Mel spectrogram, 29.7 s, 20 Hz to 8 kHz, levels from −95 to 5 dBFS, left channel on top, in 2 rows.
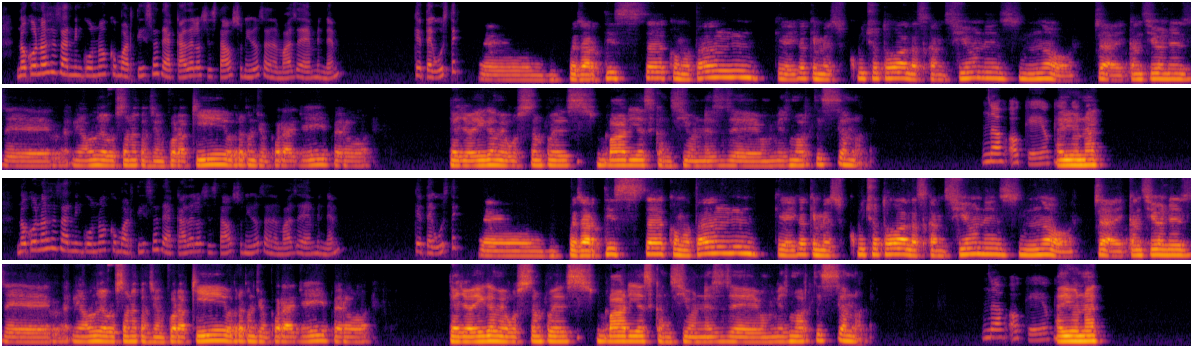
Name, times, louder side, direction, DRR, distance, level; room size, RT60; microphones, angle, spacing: voice 1, 0.2-4.2 5.2-5.7 27.1-28.6, left 4 dB, 60° left, 0.6 m, -37 dB
voice 2, 6.0-13.4 13.7-19.4 20.5-25.7 28.0-28.6, right 3 dB, 80° right, 0.8 m, -23 dB
7.0 x 2.8 x 2.2 m
head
